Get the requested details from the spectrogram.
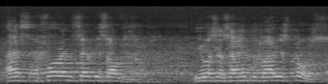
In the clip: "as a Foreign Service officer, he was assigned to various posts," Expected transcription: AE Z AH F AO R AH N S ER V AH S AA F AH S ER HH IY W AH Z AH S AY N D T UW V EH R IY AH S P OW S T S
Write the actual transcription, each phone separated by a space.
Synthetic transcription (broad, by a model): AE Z AH F AO R AH N S ER V AH S AA F AH S ER HH IY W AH S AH S AY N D T UW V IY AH S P OW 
